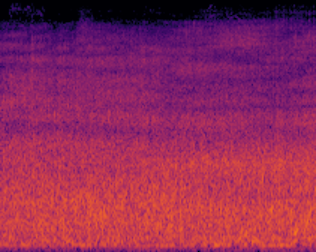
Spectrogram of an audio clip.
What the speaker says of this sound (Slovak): Je to pekný potôčik v Bonkoce.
